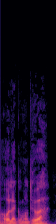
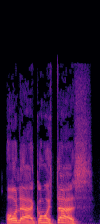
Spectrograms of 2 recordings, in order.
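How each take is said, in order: First: It sounds close and ordinary, like nearby talk. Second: It sounds far away, projected across a distance.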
